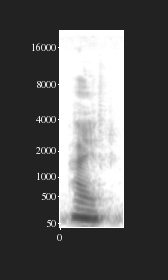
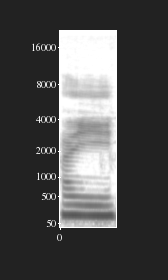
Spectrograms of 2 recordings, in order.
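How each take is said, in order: First: It is said in a flat, serious voice. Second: It is said in a cutesy, high baby voice.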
